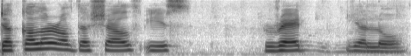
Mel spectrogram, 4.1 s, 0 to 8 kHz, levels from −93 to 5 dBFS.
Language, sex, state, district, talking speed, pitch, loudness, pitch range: English, female, Arunachal Pradesh, Lower Dibang Valley, 115 wpm, 210 Hz, -18 LUFS, 190-215 Hz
